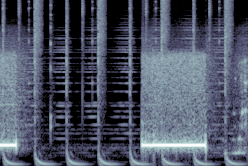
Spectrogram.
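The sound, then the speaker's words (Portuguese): A telephone call being placed, with two bursts of steady ringing tone, one short and one long, over a regular rhythmic beat of soft thumps. “vamos ligar pra ela”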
